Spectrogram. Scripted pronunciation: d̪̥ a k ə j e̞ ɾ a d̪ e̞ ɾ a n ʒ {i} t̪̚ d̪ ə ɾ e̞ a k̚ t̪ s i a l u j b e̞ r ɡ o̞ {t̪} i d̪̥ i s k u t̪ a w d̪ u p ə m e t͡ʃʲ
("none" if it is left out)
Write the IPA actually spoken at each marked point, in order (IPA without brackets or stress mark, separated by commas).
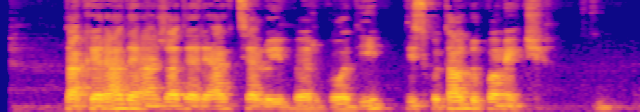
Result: a, d̪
